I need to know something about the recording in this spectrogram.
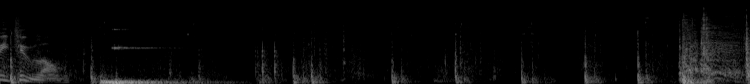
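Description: Boots thud on a wooden floor at a walking pace.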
